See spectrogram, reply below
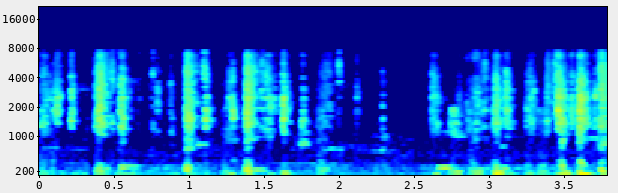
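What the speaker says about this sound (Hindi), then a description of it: "अब मैं टाइप कर ले रहा हूँ" Rapid, uneven clicking of a computer keyboard being typed on, steady keystrokes close by with no voices.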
